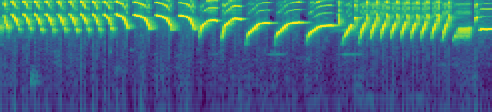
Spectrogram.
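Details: Canary song: a fast trill of downslurred notes slows into longer, looping rising-falling sweeps, then speeds up again into a quick trill and a short buzz.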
